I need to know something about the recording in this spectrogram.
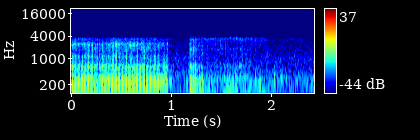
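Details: Sleeping Beabull dog (English bulldog/beagle mix): rough, rattling breath sounds, a loud stretch then a softer one; snoring.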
